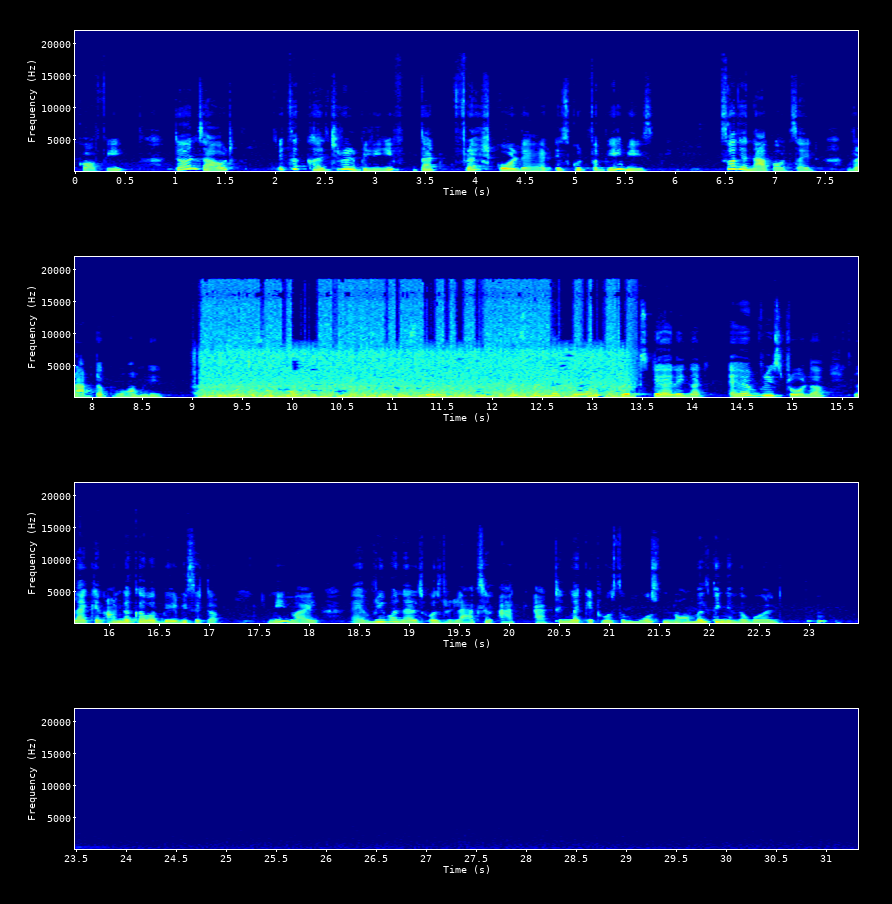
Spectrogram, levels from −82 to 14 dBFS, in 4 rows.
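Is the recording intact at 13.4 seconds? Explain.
No. From 13.31 to 13.52 s the speech dips sharply, by about 15 dB at its deepest, for roughly 150 ms in all. This is likely speech suppressed in double talk: an echo canceller mistook simultaneous talk for echo and attenuated it.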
